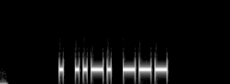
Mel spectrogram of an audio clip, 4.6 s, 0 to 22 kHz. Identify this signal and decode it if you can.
Morse code, heard as a keyed tone, about 15 wpm, 700 Hz. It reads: EFO
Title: USA Call Sign Postfixes - 3 Letters 15wpm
